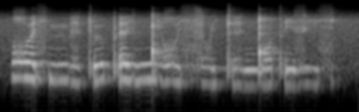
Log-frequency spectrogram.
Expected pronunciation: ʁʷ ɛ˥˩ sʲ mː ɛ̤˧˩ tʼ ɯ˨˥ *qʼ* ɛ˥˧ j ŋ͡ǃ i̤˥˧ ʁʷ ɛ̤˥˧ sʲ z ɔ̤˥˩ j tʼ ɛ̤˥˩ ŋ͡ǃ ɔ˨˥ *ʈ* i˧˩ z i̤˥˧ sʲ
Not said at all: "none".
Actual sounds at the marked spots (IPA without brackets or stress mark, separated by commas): pʼ, tʼ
